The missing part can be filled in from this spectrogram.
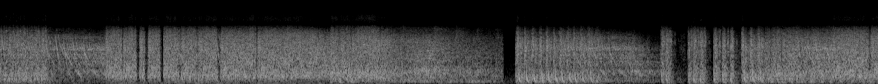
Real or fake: real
